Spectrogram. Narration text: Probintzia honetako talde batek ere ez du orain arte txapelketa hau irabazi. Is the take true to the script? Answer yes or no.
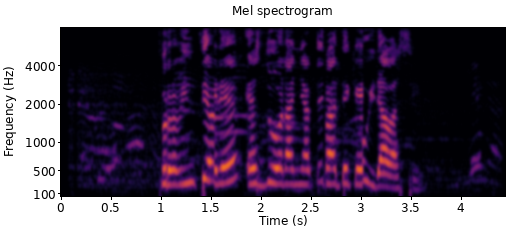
no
